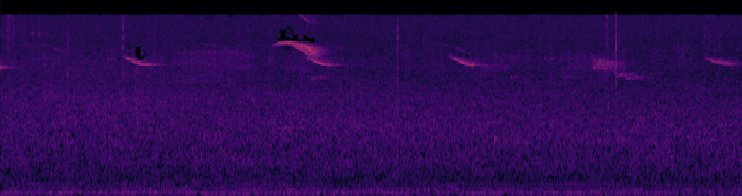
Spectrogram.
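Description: A steady low rumble with a bird repeating short, high, falling whistles every second or two.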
